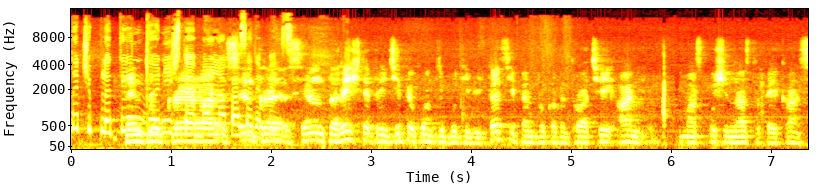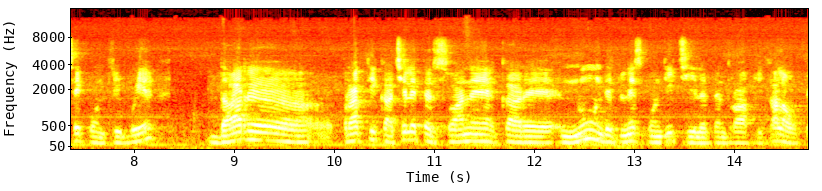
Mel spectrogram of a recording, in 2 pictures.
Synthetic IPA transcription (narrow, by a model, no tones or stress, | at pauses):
t͡ʃp̪pe̞nt̪ɾukəseɨnəse̞ɨnt̪əɾe̞ʃt̪e̞pɾint͡ʃipjuko̞nt̪ɾibut̪ivit̪ət̪sipe̞nt̪ɾukəpe̞nt̪ɾuat͡ʃe̞janʲkumaspusʃid̪umnaast̪ɾəpe̞ːkɾanse̞ko̞nt̪ɾibuje̞ | d̪arə | pɾak̚t̪ikat͡ʃe̞le̞pe̞rsoane̞kaɾe̞nuɨnd̪e̞pline̞skːo̞nd̪it̪siːle̞pe̞nt̪ɾuaːplikalaop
